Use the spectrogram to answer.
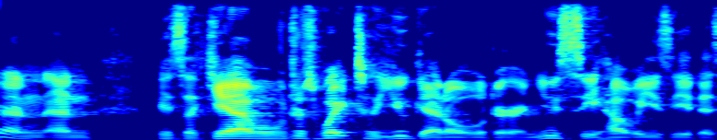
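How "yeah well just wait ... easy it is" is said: bristling, touchy, defensive comeback. Retelling a man outside the church answering a question, mock-defensive retort. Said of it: "He got like real defensive".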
